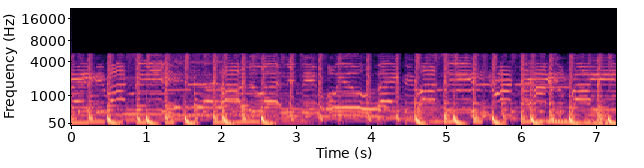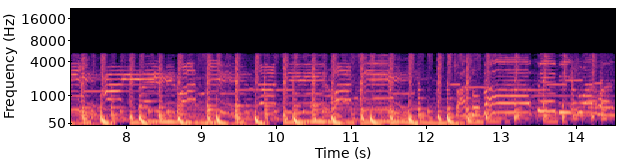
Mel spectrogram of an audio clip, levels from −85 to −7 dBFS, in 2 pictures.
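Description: No technical faults can be heard anywhere in this audio.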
